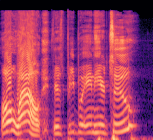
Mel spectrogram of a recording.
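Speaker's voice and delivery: very high, loud, wide-open feigned astonishment. Mocking a guy who acts surprised after being told not to, imitating someone acting surprised. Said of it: "and then he wants to act surprised".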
